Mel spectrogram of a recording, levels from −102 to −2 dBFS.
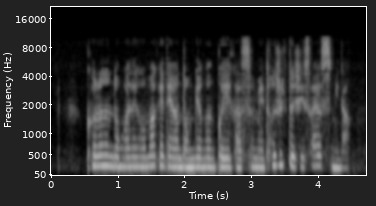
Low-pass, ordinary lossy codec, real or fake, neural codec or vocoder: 9.9 kHz; AAC, 64 kbps; real; none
